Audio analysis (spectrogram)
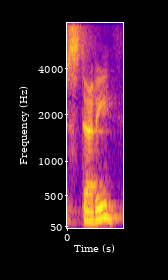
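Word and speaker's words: Stedi: I'm the founder and CEO of Steady. It's spelled S-T-E-D-I.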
